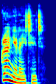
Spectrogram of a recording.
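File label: "granulated", British English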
